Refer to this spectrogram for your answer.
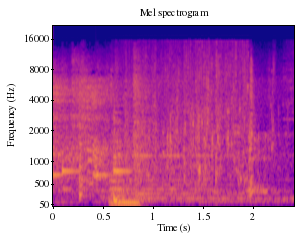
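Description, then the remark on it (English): Meltwater from melting snow pours and splashes steadily into a flooding restaurant kitchen with clogged drains, a continuous hissing gush with a brief low thump early on and no pause throughout. “I came in this morning, the kitchen's filling up with water. The snow is melting in the back of the restaurant.”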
